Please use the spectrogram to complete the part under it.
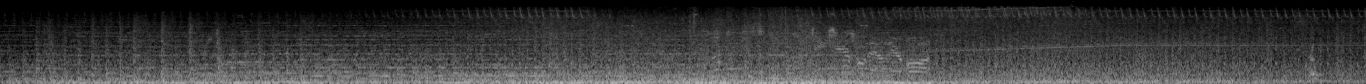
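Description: A helicopter in Metal Gear Solid V: The Phantom Pain thrums with a continuous rotor and engine roar, steady and prominent, while voices talk over it.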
